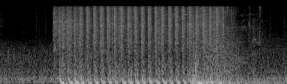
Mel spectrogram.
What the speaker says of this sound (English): Automated turrets detected.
